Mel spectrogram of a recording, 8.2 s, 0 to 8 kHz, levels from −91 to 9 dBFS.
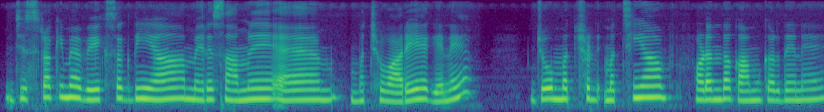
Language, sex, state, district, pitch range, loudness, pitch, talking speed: Punjabi, female, Punjab, Fazilka, 225-255 Hz, -14 LUFS, 240 Hz, 155 wpm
